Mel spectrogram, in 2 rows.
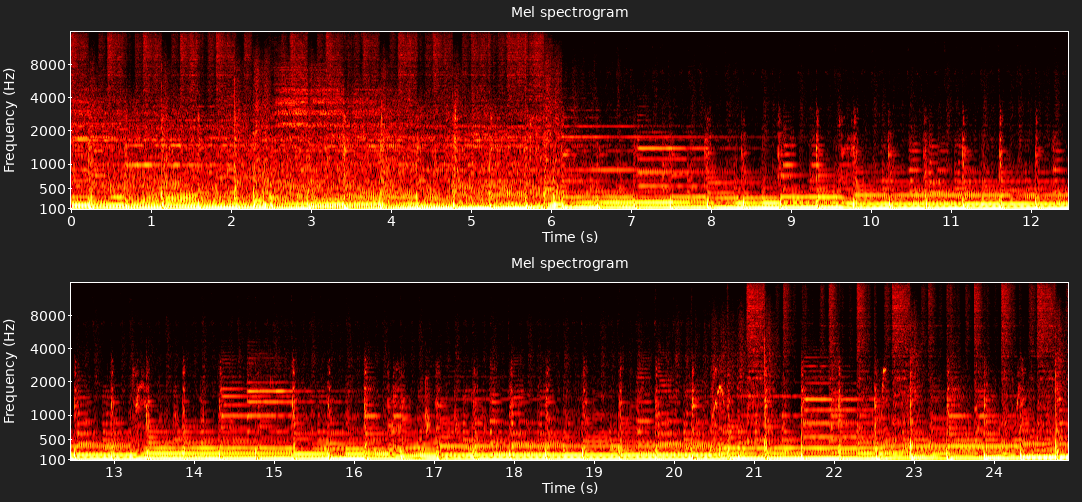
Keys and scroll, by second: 6.2 Right, 13.6 Right, 18.0 Right, 21.7 Right, 22.4 Right.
